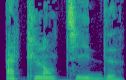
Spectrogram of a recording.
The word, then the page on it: Atlantide: francais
